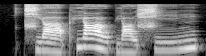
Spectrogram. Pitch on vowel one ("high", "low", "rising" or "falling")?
low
